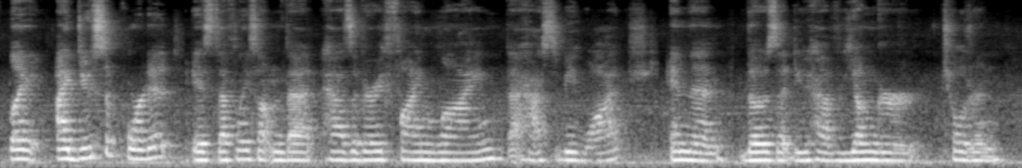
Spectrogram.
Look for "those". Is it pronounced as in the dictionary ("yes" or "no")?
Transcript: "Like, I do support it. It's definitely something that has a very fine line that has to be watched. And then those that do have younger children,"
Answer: yes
